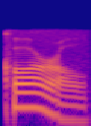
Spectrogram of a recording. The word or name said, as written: Cape Coral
